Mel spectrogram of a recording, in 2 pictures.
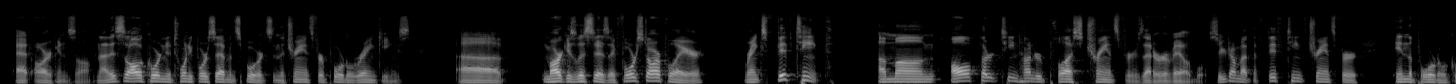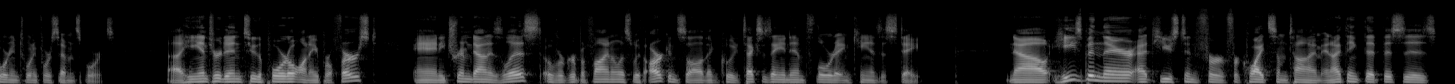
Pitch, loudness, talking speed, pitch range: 115 Hz, -32 LUFS, 205 wpm, 100-130 Hz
